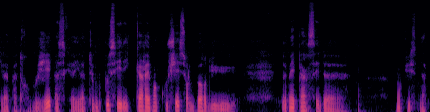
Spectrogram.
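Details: Woman with dysphonia after a serious health problem damaged her vocal cords; her voice is lower than before, at times weak, and she cannot speak loudly; low-pitched voice.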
